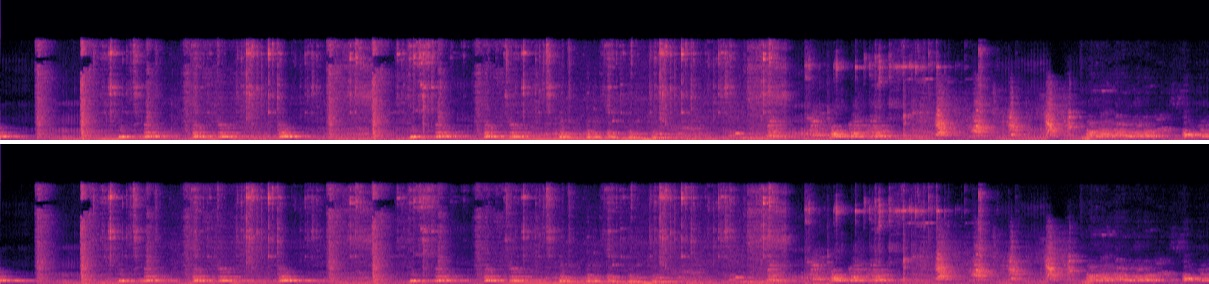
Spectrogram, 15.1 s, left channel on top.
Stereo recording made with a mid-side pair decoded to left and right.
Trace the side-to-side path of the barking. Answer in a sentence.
You can hear the barking stay put.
